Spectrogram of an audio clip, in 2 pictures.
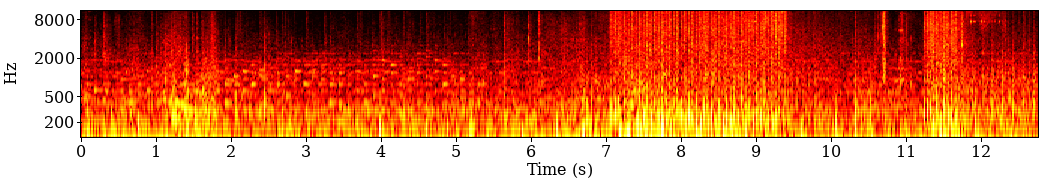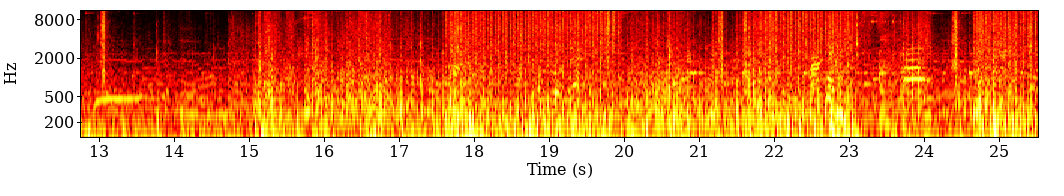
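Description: Submachine gun fire in The Division 2, loud sustained automatic bursts and fusillades with brief gaps, dense and continuous over a long stretch of combat.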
